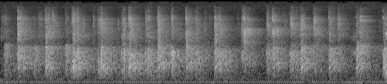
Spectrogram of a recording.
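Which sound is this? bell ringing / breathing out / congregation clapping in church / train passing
congregation clapping in church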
